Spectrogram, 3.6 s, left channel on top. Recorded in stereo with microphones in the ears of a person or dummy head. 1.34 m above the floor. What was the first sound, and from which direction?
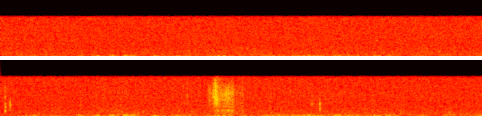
Only background noise.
